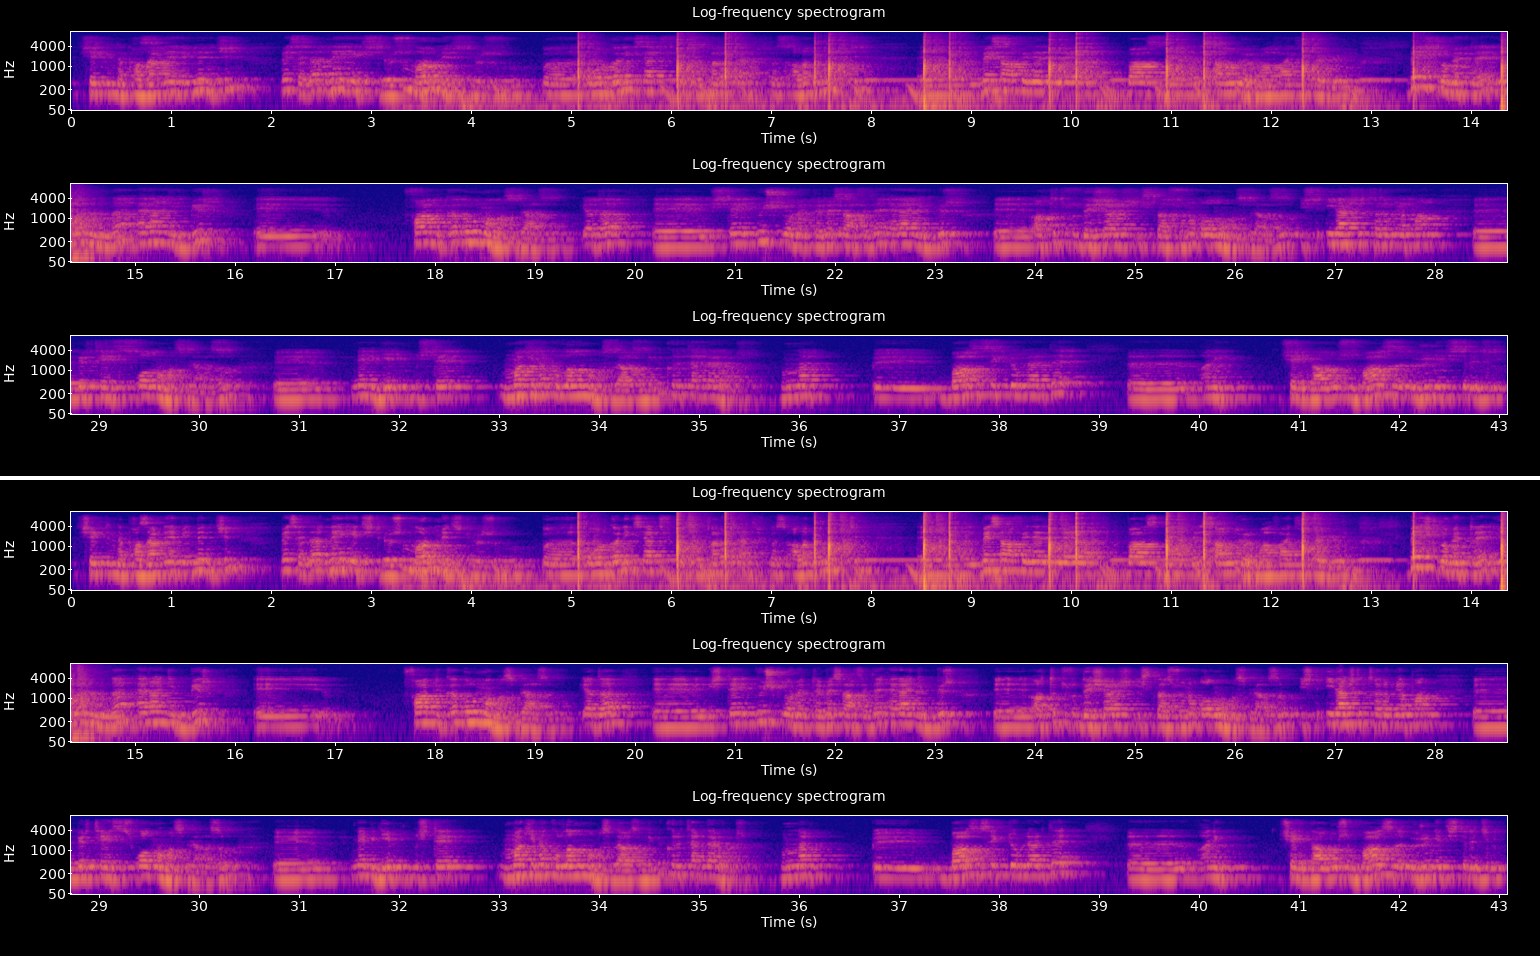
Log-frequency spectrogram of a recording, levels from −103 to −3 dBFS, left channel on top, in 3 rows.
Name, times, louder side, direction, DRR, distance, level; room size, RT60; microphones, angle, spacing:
voice 1, 0.1-8.2 8.5-13.1 13.4-15.8 16.2-17.1 17.7-30.4 30.7-32.6 33.0-35.5 35.8-36.2 36.7-38.7 39.3-40.3 40.8-43.0, right 1 dB, 85° right, -3 dB, 3.3 m, -47 dB
sound 1, 3.1-13.2, right 1 dB, 15° right, 1.1 m, -56 dB
Fireworks, 5.1-5.5 6.0-7.0 7.4-8.2 8.5-9.2 9.8-11.8 12.3-12.9 13.4-13.8 14.3-15.0, right 5 dB, 45° right, 0.7 m, -39 dB
26.0 x 10.5 x 5.3 m, 0.82 s
head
